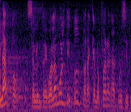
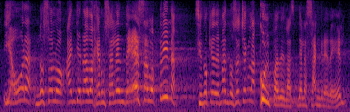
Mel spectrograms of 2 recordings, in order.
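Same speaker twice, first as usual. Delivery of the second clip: Sanhedrin scolding; 6 semitones higher, 5 dB louder than usual. Acted. The council scolds the apostles, a hint of indignant rebuke. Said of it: "Les dice".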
